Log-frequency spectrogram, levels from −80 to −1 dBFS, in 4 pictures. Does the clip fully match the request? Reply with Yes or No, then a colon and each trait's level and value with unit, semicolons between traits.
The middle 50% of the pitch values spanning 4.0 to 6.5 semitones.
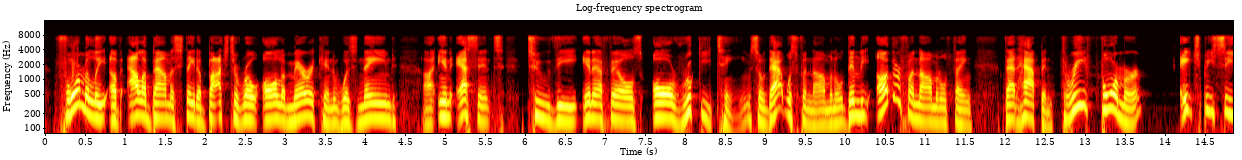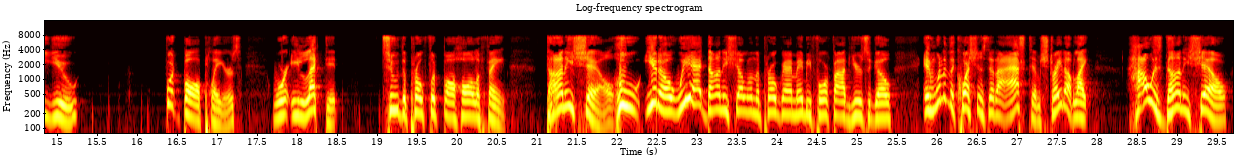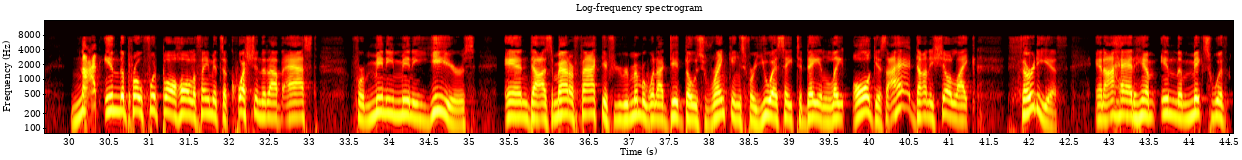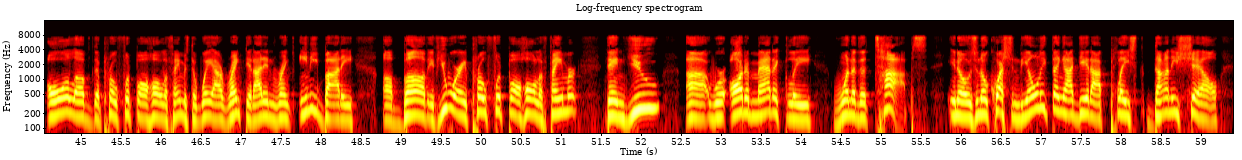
Yes: average, 4.6 semitones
